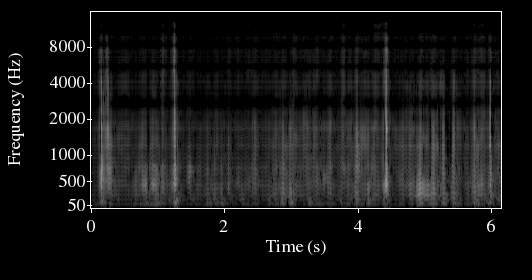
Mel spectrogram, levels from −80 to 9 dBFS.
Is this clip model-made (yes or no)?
yes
